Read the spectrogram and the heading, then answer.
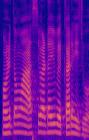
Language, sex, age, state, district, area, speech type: Odia, male, 30-45, Odisha, Kandhamal, rural, spontaneous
